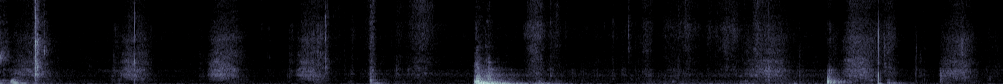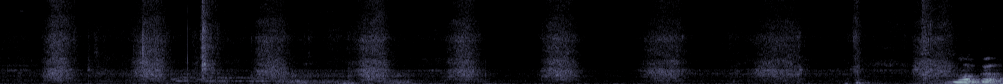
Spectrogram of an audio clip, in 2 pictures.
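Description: A wooden stick scraping back and forth over a cow's hide as her neck is scratched, in short rasping strokes about two a second. One heavy thump about three and a half seconds in is the loudest sound.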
